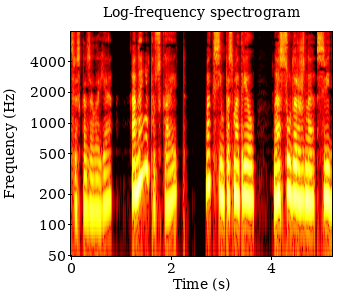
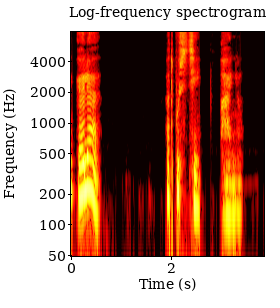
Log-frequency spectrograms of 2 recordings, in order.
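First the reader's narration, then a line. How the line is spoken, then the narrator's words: Gentle request. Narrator (Russian): попросил он мягко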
